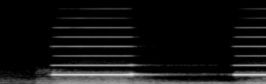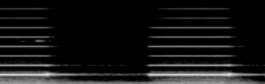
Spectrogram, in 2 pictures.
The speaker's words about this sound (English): That sounds an awful lot like the bus McDermott's talking about getting backed squarely over Marcell Dareus' ass.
